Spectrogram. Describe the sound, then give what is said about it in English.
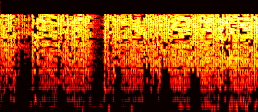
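Mechanical ratcheting whir of a screw being driven in to mount an open sign at an Auto World store: a steady, gritty grinding that breaks off briefly about a second in, then continues. “Man, that screw was longer than the last one.”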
